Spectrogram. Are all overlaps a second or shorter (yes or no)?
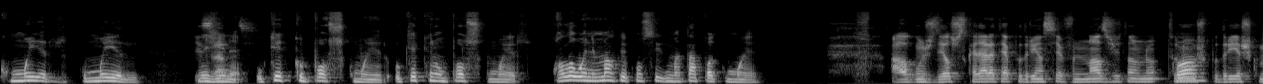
yes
